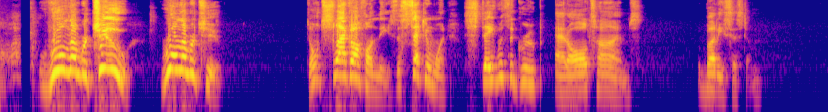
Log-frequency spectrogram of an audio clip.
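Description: A young man speaks loudly and with animation close to a microphone.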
